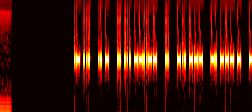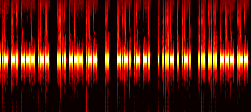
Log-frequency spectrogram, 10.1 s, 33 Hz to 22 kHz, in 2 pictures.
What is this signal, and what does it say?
Morse code, heard as a keyed tone, about 50 wpm, 700 Hz. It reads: AS IT IS, I DO NOT KNOW HOW I CAN EVER SHOW
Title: Sentences from Top 1000 Words - Review Part 2 - 50wpm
